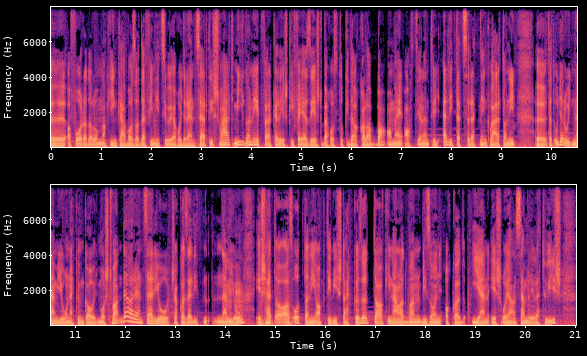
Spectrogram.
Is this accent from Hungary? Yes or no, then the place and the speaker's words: no; Croatia; Én horvát vagyok.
